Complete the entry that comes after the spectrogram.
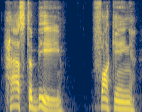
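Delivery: drawn-out winner announcement. Pretend.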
